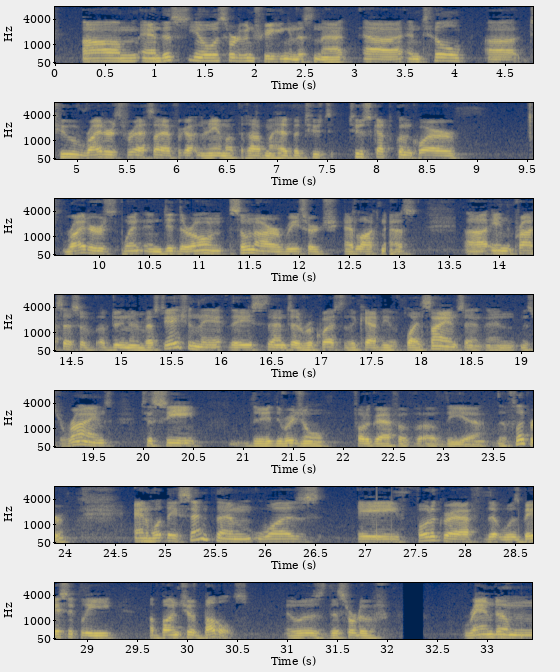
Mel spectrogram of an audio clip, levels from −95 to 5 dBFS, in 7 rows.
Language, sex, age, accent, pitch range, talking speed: English, male, 30-49, American, 115-145 Hz, 185 wpm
